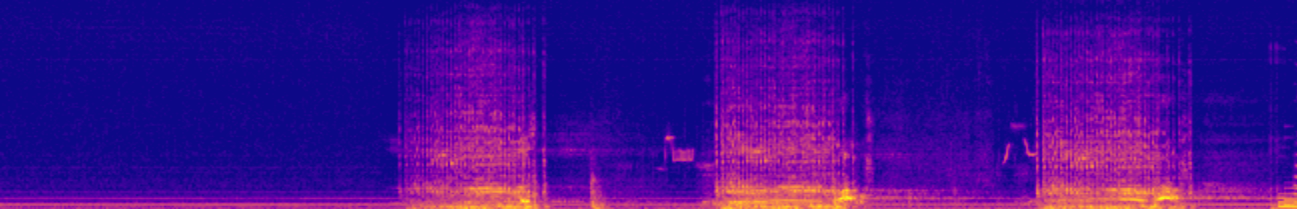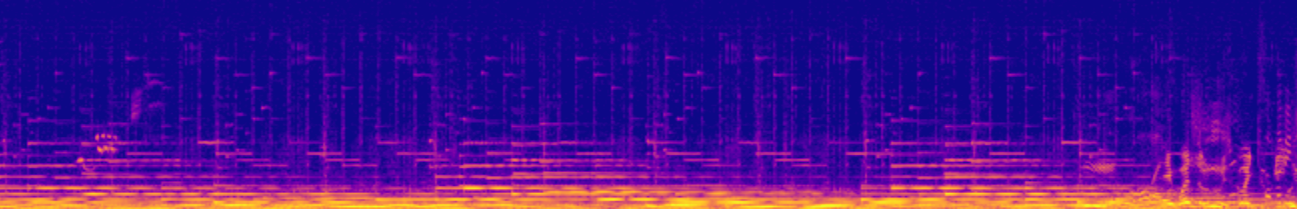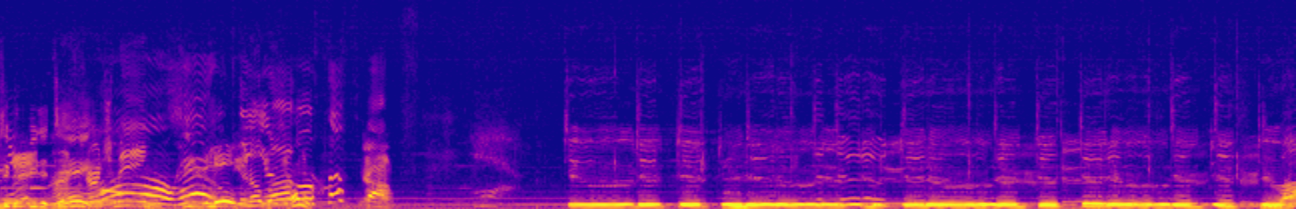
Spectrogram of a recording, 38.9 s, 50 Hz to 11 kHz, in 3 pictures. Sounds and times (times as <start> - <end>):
Music: 12.8 - 28.7, 31.6 - 38.9
Speech: 23.9 - 30.0.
